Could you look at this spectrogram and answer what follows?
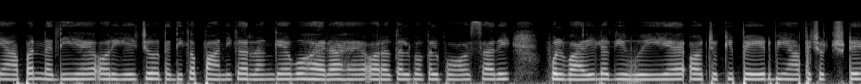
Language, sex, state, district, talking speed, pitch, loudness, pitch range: Hindi, female, Chhattisgarh, Sukma, 215 wpm, 240 Hz, -18 LUFS, 235-245 Hz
